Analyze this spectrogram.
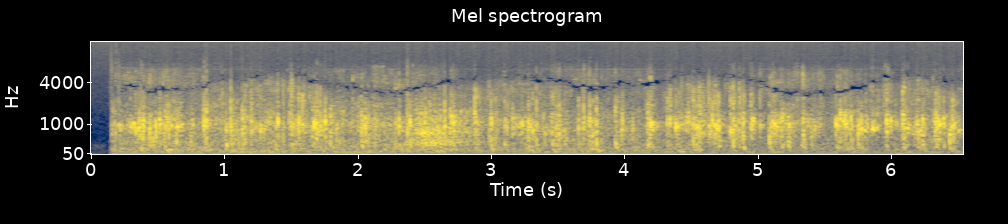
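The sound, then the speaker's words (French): A horse ridden by a young man chasing a fox gallops in a rapid, continuous drumming of hoofbeats, loud, with a steady rumble of wind or motion underneath and no voices. “Tout à coup, elles voient apparaître sur le chantier un renard, poursuivi par un jeune homme à cheval.”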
